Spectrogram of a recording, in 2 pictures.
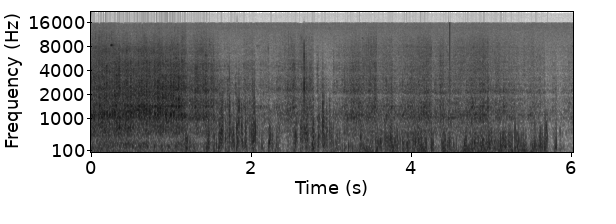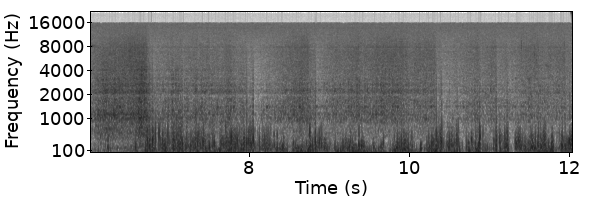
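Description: Orange school bus passing close by and driving away, its engine noise strong for about the first second and then fading. Gusty wind buffets the microphone with a low rumble for the rest.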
